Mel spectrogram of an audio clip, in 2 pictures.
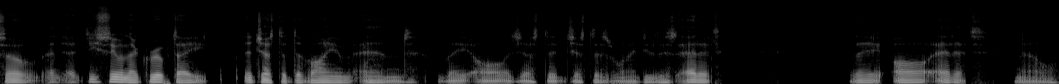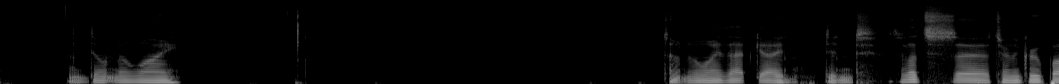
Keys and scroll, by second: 14.3 super+=, 16.4 super+=, 18.7 super+z, 20.5 super+=.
